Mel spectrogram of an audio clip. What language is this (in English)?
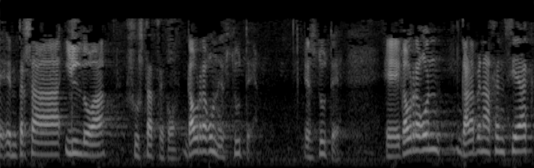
Basque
